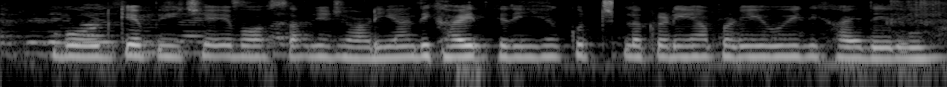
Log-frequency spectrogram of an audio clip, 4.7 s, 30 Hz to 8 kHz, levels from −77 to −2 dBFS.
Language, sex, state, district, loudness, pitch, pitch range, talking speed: Hindi, female, Uttar Pradesh, Etah, -33 LUFS, 215 Hz, 210-220 Hz, 230 wpm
